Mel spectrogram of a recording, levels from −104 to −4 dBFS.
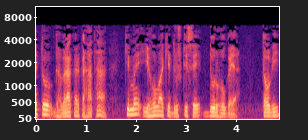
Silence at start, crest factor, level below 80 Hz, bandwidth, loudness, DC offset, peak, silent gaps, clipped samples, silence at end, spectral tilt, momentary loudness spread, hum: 0 s; 18 dB; -44 dBFS; 6.6 kHz; -19 LUFS; 0.2%; 0 dBFS; none; under 0.1%; 0 s; -7.5 dB/octave; 7 LU; none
